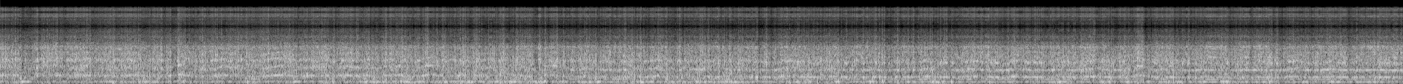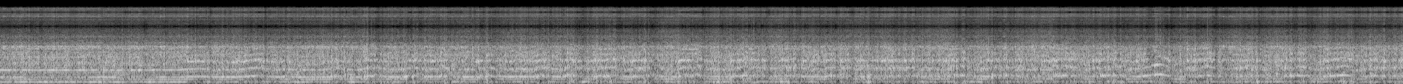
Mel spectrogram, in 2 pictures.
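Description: Unlimited hydroplane's Lycoming T55 turbine engine running at racing speed, heard from an onboard camera together with the rush of wind and water. The drone is loud and steady, with whining tones that waver slightly in pitch.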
